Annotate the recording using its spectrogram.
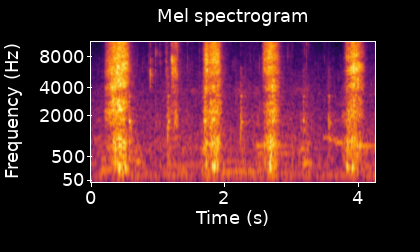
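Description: Loud slurping of thick Jiro-style yakisoba noodles, four noisy slurps about a second apart.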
